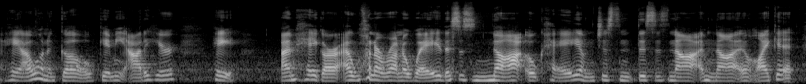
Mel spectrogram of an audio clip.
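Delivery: loud, pleading cry to God; distressed plea. Retold or imitated. Praying to the Lord, begging to run away, loud plea.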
